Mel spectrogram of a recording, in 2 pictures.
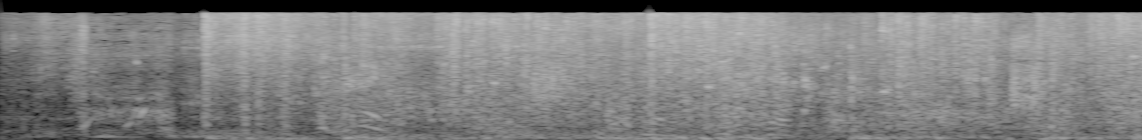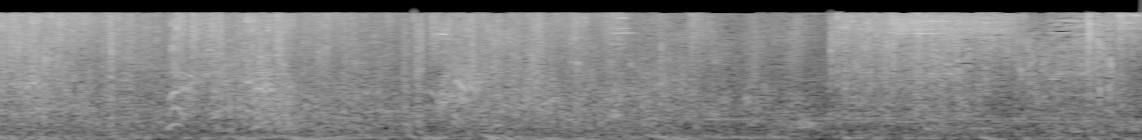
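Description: Weapons clash and magic bursts crackle in a fierce fight.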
